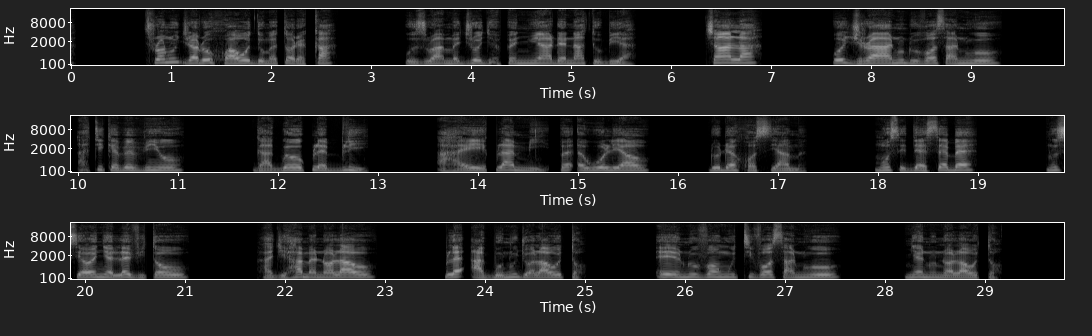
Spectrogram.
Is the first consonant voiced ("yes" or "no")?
no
